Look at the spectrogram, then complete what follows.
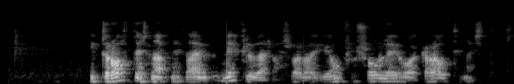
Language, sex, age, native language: Icelandic, male, 50-59, Icelandic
